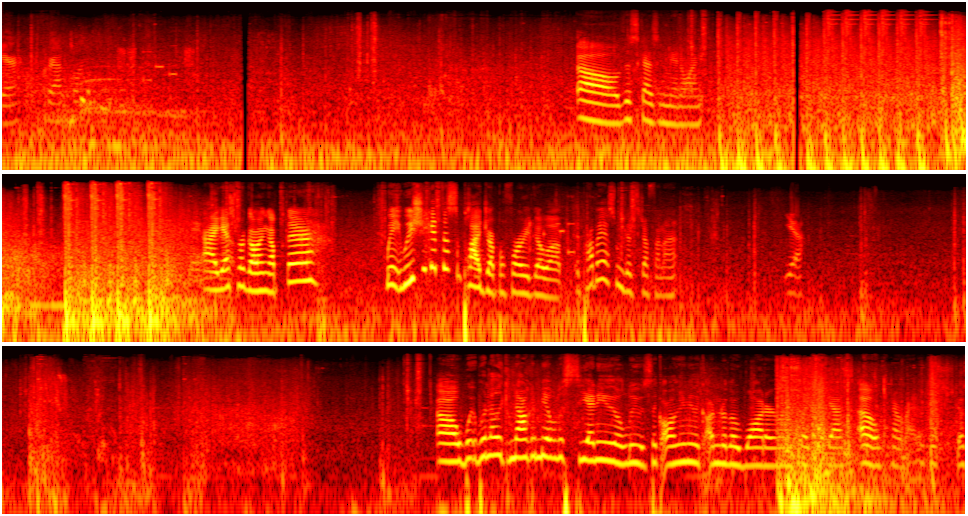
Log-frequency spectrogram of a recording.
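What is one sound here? A boy talks excitedly into a close microphone.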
